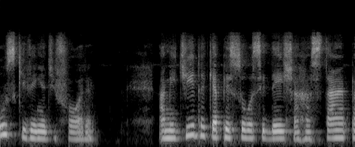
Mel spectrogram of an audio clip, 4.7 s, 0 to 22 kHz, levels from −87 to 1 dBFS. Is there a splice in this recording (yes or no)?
yes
